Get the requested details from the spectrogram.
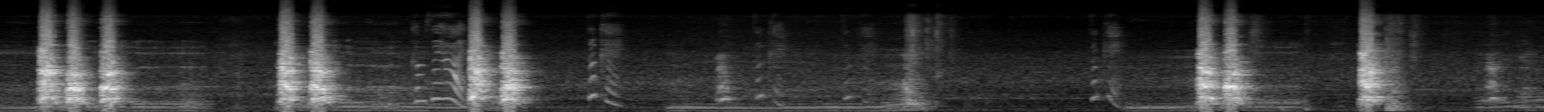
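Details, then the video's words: Domestic dog barking at a painting in bursts of two or three sharp barks, separated by quieter low whines and growls, while a person coaxes it in the background. "barks at a painting"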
